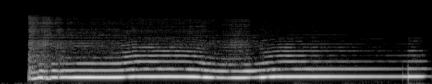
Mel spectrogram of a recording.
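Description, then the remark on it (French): A seashell blown like a horn, played standing away from the microphone: one long, loud, sustained tone lasting about four seconds, rich in overtones, its steady pitch wavering slightly and dipping once before a short breathy puff at the end. Pitch is set by putting the hand or fingers into the shell's opening. “et ça commence par du coquillage.”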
